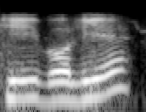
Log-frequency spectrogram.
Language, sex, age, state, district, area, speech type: Hindi, male, 30-45, Bihar, Muzaffarpur, rural, conversation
